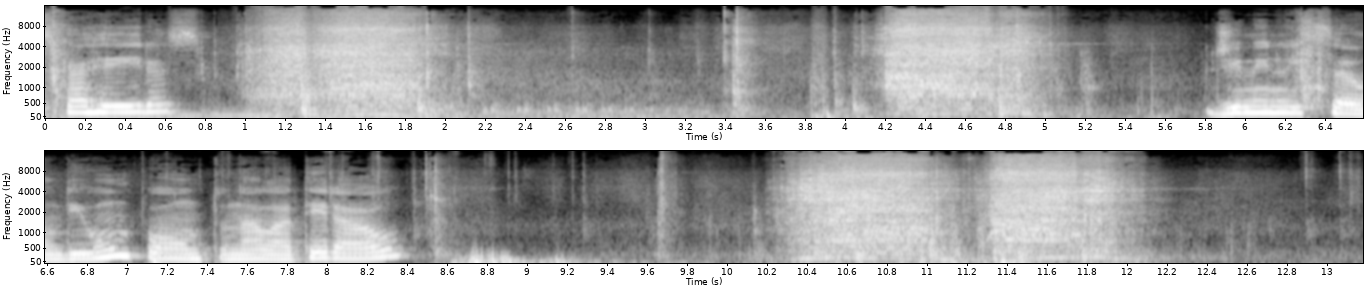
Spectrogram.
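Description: A knitting machine carriage slides across the needle bed with a rushing rattle.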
